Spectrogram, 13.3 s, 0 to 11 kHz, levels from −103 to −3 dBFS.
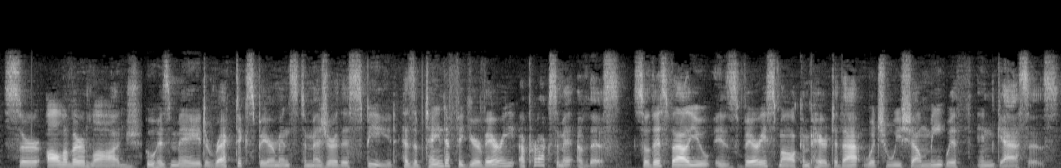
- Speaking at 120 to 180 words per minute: Yes, average, 160 wpm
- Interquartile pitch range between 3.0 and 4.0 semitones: Yes, average, 3.6 semitones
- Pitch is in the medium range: No, low, 115 Hz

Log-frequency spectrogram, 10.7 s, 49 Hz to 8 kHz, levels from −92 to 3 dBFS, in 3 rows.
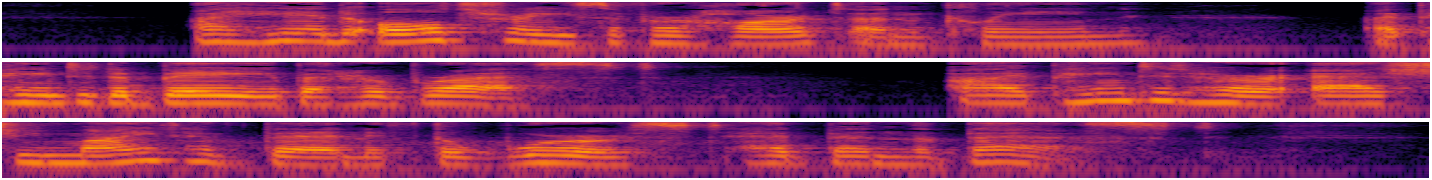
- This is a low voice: No, medium, 185 Hz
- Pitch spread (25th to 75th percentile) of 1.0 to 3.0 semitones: Yes, average, 2.7 semitones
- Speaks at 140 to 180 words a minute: Yes, average, 170 wpm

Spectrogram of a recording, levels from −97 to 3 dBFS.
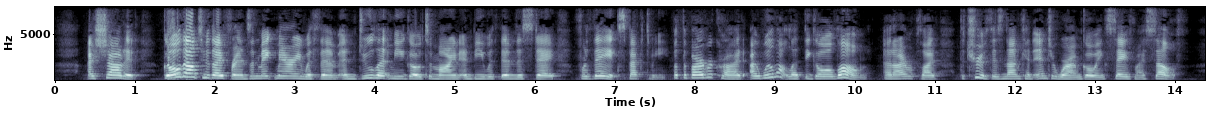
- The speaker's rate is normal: No, fast, 230 wpm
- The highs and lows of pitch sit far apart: Yes, wide, 6.0 semitones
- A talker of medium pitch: No, high, 220 Hz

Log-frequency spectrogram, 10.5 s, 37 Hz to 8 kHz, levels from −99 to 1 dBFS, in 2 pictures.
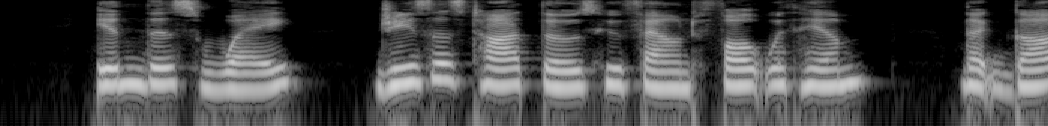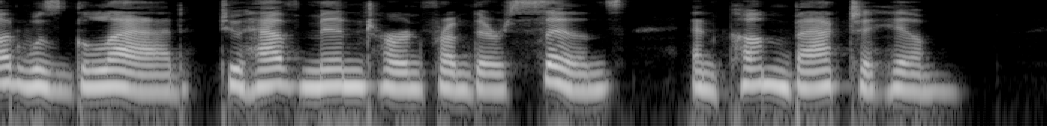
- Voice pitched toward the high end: Yes, high, 200 Hz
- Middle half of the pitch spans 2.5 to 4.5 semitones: Yes, average, 2.8 semitones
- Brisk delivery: No, average, 160 wpm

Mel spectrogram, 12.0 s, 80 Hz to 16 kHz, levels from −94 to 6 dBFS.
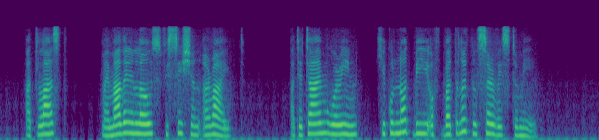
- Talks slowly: Yes, slow, 105 wpm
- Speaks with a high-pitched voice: Yes, high, 240 Hz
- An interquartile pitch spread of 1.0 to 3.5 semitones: Yes, average, 3.0 semitones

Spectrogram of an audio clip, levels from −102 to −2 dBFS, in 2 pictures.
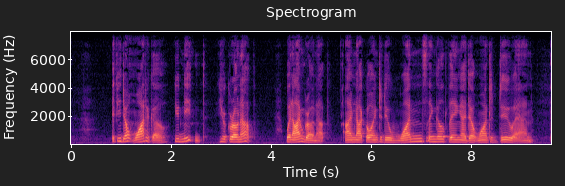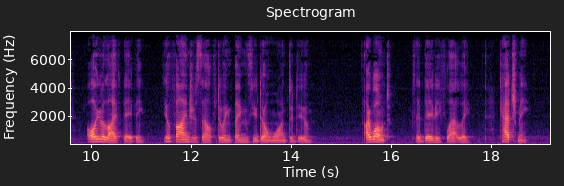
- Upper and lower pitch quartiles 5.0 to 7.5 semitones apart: No, average, 3.9 semitones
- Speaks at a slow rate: No, average, 155 wpm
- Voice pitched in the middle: Yes, medium, 160 Hz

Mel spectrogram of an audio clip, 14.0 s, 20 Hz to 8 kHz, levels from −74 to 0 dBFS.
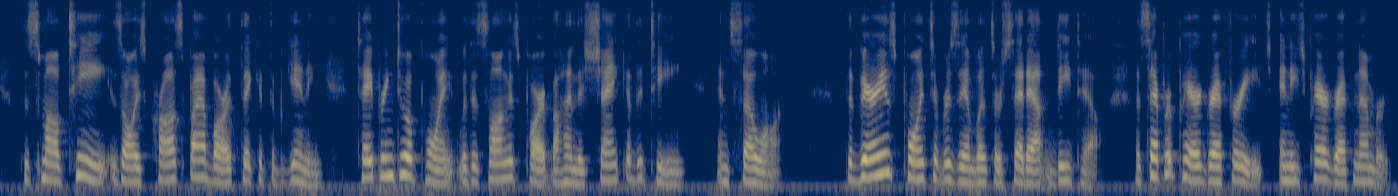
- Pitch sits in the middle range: Yes, medium, 180 Hz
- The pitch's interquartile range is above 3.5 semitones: Yes, average, 4.0 semitones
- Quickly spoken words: Yes, fast, 210 wpm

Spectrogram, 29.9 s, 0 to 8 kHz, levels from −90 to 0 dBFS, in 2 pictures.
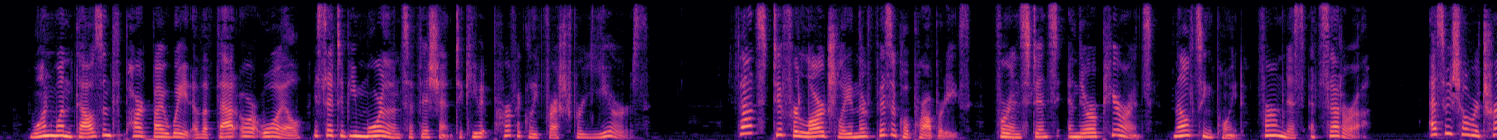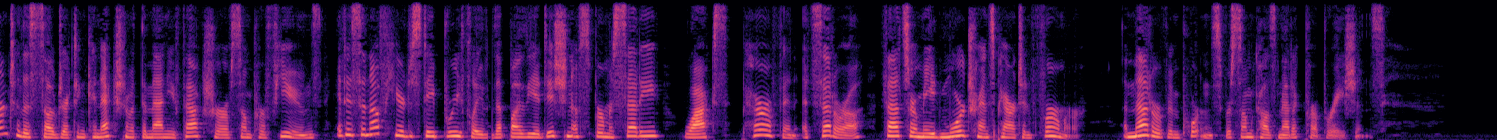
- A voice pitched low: No, high, 220 Hz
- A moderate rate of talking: Yes, average, 170 wpm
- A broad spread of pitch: Yes, wide, 5.7 semitones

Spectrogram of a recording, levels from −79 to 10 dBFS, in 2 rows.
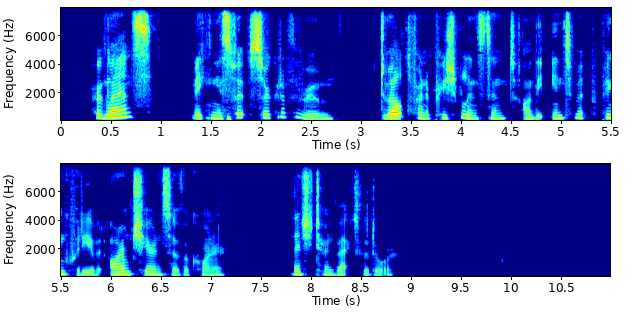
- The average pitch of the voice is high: Yes, high, 205 Hz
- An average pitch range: Yes, average, 4.0 semitones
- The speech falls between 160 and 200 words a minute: Yes, average, 170 wpm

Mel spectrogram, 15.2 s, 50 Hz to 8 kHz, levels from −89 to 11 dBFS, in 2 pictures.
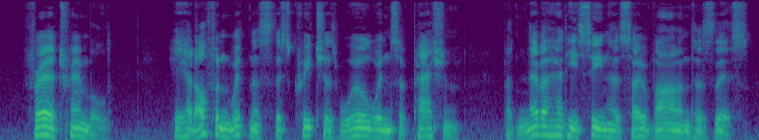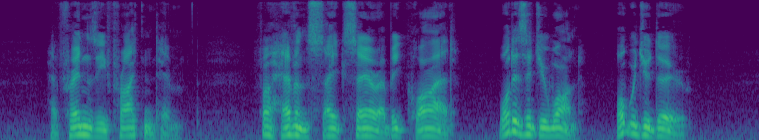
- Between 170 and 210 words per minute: No, average, 160 wpm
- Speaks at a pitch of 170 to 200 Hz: No, low, 115 Hz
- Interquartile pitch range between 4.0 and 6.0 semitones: No, average, 3.4 semitones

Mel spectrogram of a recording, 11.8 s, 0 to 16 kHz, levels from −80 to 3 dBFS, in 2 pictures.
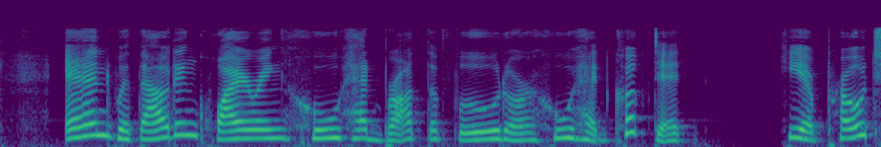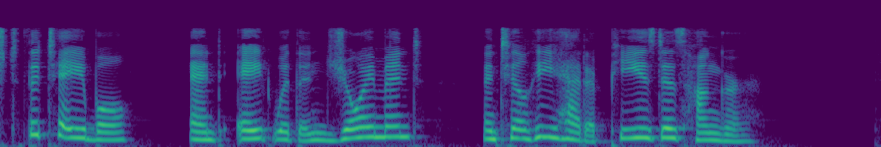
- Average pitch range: Yes, average, 4.1 semitones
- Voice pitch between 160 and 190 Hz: No, high, 215 Hz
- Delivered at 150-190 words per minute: No, average, 140 wpm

